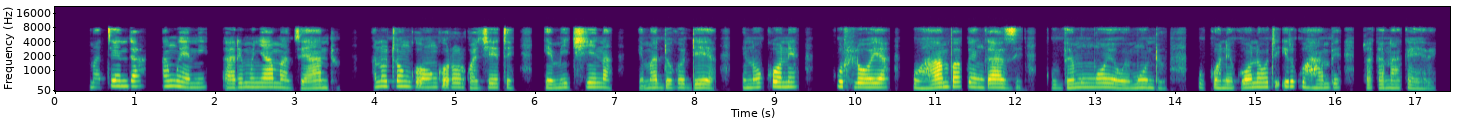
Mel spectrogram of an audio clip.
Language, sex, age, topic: Ndau, female, 25-35, health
